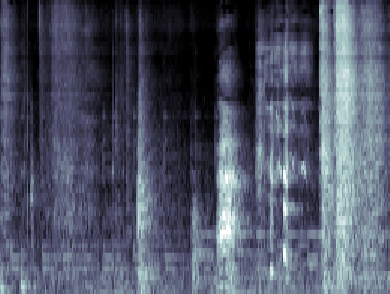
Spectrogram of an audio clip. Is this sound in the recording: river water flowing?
no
